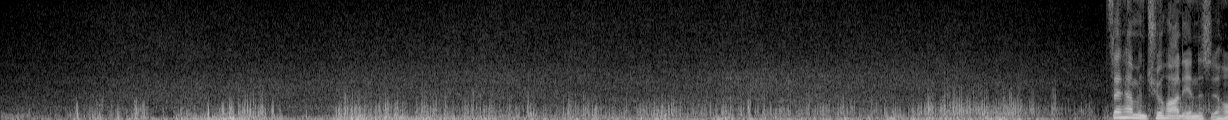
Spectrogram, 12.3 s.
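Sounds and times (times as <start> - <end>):
strong wind at the seaside: 0.0 - 12.2
speech: 11.1 - 12.2.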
